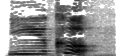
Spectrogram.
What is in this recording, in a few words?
"yike", Mandarin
